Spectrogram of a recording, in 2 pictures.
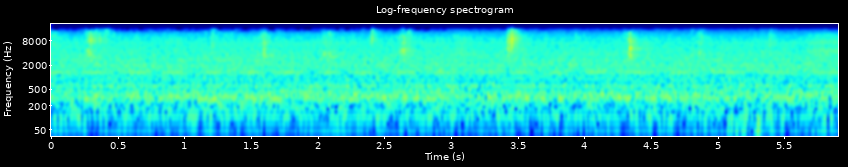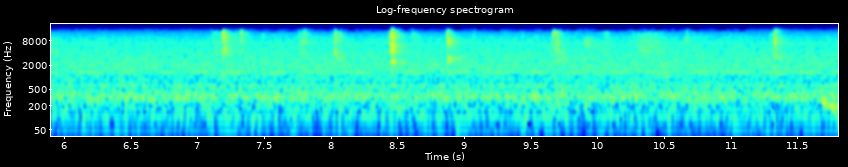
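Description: Kitchen cooking sounds: scattered light clicks and clinks of utensils over a steady background noise.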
